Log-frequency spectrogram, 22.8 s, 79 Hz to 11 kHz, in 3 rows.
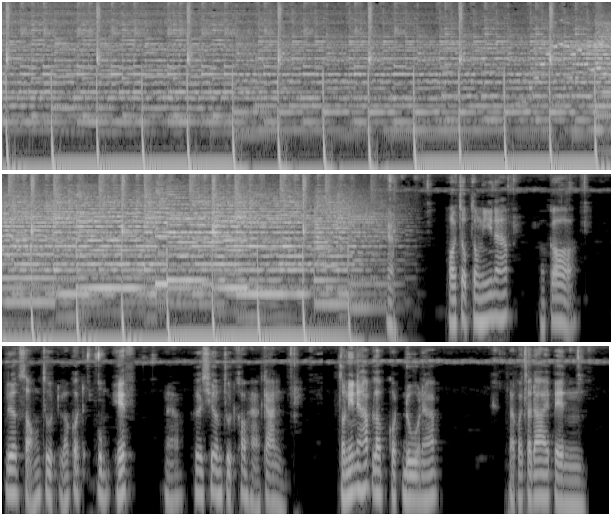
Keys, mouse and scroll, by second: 1.5 ctrl+right click, 1.6 scroll down 4, 1.7 shift+middle click, 1.9-2.2 scroll up 2, 3.9 ctrl+right click, 4.3 ctrl+right click, 4.4 shift+middle click, 5.1 ctrl+right click, 5.4 shift+middle click, 5.8 ctrl+right click, 6.2-8.2 ctrl+right click, 8.2 shift+middle click, 8.6 ctrl+right click, 9.6 ctrl+right click, 9.6 shift+middle click, 10.2 ctrl+right click, 10.4 ctrl+right click, 10.6 shift+middle click, 11.0 ctrl+right click, 11.3 ctrl+right click, 11.8 shift+middle click, 11.9-12.3 scroll up 5, 12.5 shift+middle click, 13.5 click, 14.5 shift+click, 16.2 f, 16.9 click, 17.8-18.1 scroll down 4, 19.0 shift+middle click, 19.0-19.7 scroll down 5, 19.2-19.7 scroll up 3, 19.8 middle click, 21.6 scroll down 2, 21.8 shift+middle click.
